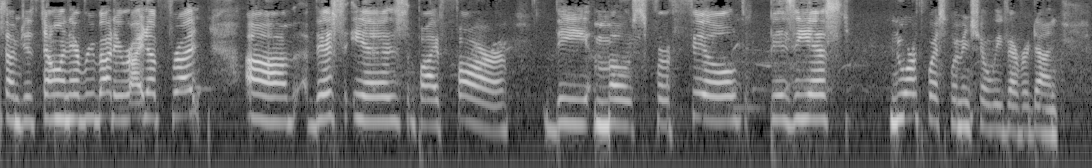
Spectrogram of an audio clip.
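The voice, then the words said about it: Slightly hoarse voice. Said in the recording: “my voice is actually, I think I'm getting a little hoarse”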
